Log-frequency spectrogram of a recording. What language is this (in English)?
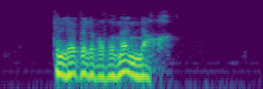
Kabyle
